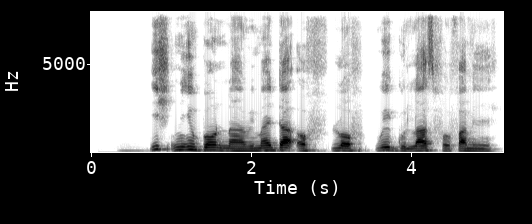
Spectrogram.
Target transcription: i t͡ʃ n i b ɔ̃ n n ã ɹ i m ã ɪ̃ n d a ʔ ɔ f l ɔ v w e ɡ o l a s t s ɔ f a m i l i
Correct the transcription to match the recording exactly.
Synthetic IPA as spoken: i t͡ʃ n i b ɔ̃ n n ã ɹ i m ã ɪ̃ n d a ʔ ɔ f l ɔ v w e ɡ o l a s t f ɔ f a m i l i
